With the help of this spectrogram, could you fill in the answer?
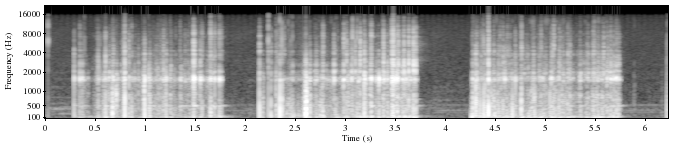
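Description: Long acrylic nails on both hands scratch and tap the round metal mesh grille of a pink USB microphone. The sound comes in three bursts of dense, rapid, crackly scraping and tapping, separated by short silences, with a steady ringing tone in the mid range under the clicks.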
